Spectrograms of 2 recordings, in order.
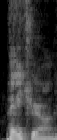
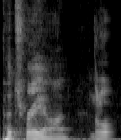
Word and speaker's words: Patreon: like his participate Rhian patreon his patreon page which he pronounces portray on hawk you face bastard portray on really its patreon with patreon thank ya I've heard other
